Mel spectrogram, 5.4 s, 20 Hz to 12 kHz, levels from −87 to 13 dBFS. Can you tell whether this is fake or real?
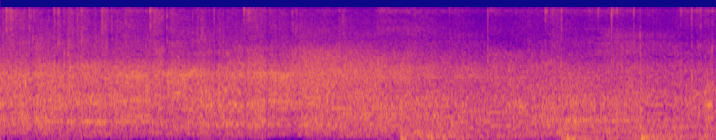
fake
